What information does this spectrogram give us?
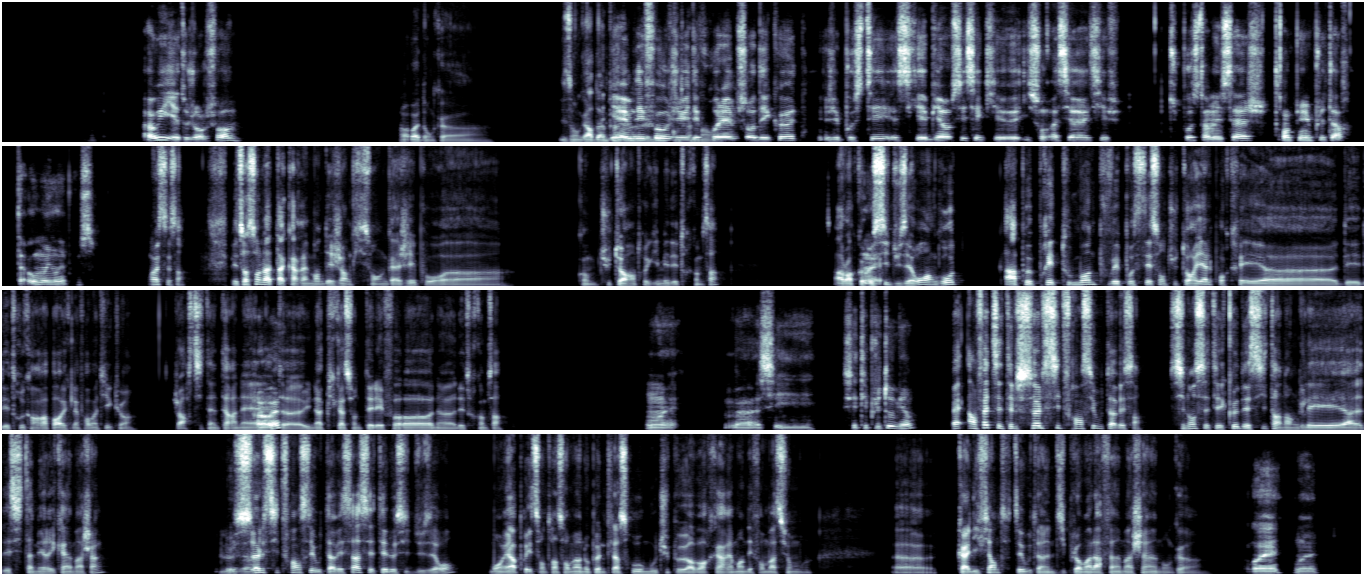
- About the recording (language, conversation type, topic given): French, unstructured, Comment la technologie change-t-elle notre façon d’apprendre aujourd’hui ?
- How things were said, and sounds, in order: other noise; tapping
